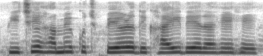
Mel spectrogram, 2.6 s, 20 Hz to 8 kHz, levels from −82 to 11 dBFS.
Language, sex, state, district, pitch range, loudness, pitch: Hindi, female, Madhya Pradesh, Bhopal, 230-255 Hz, -14 LUFS, 240 Hz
